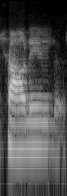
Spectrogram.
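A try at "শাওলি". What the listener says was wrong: Shaoli. No, it's Shaoli. The N is silent. So the N is for the Chandrabindu. Shaoli.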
